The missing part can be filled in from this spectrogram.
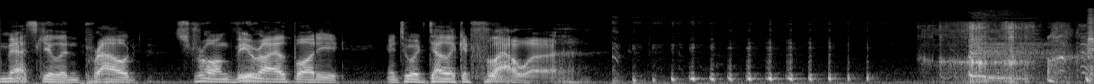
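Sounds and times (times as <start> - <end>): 
speech: 0.0 - 6.4
laughter: 6.1 - 8.8, 10.4 - 10.9
voice imitating a man's loud snore: 9.2 - 10.8.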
